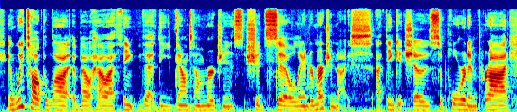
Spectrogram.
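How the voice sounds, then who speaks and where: She speaks with an American accent at a moderate pace and a fairly low pitch. Room echo is audible. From US South. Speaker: city manager. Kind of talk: interview.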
